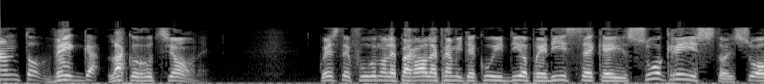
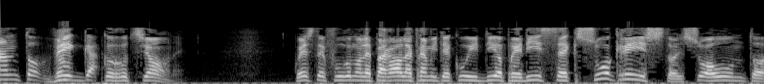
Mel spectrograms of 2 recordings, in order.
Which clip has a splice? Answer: second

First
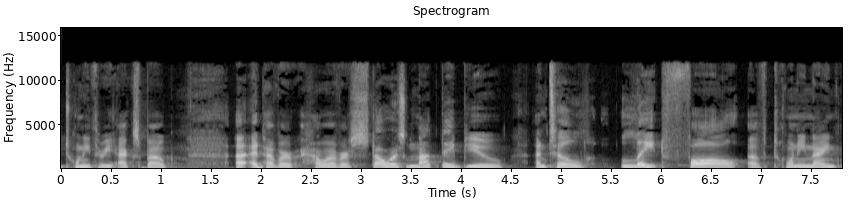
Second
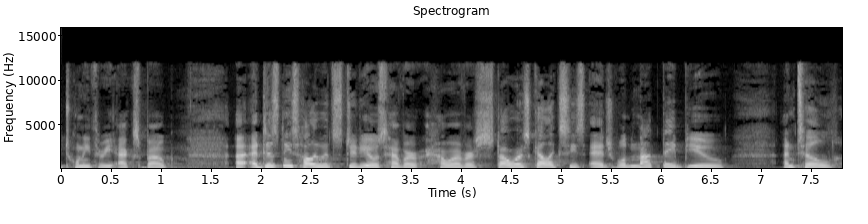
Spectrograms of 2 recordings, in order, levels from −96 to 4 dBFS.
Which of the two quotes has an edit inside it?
first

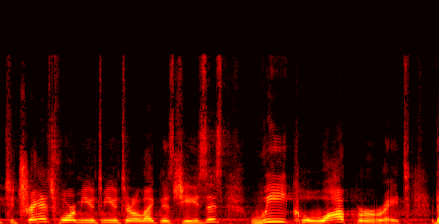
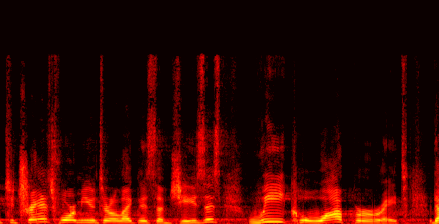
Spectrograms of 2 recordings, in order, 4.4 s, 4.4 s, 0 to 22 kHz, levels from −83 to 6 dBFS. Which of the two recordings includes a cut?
first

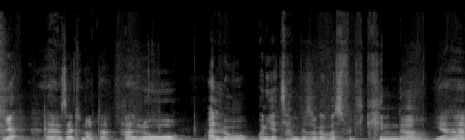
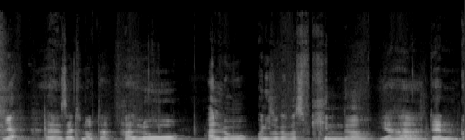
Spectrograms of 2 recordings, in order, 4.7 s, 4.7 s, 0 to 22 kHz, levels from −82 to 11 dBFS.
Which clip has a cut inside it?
second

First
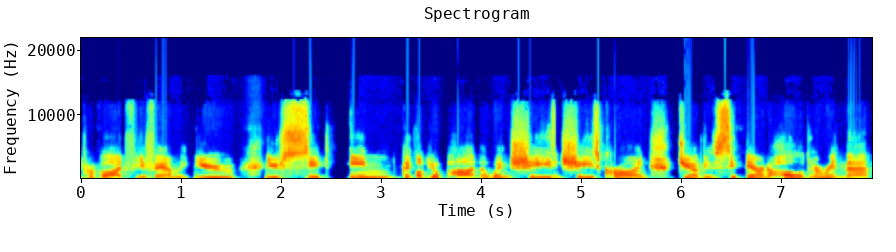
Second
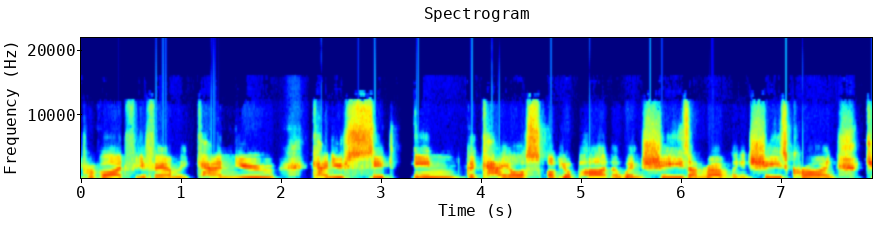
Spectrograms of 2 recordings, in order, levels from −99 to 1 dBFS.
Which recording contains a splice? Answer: first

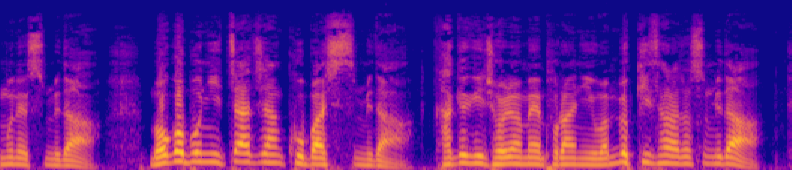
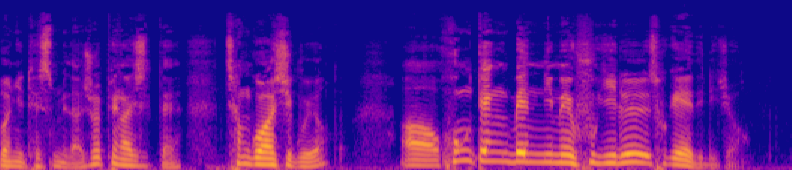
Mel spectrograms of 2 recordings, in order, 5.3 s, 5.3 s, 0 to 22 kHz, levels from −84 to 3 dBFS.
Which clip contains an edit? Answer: first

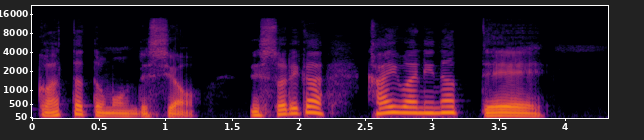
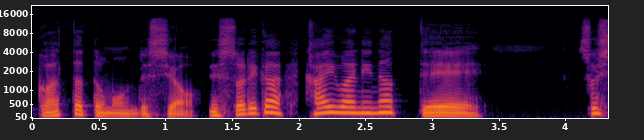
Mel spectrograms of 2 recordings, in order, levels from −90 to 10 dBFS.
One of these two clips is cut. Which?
second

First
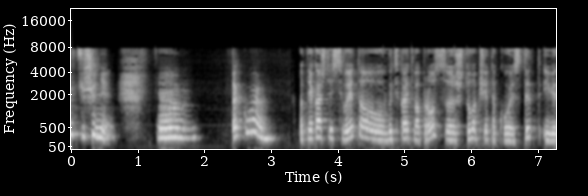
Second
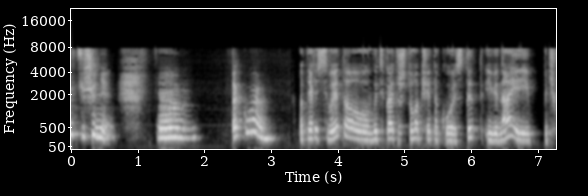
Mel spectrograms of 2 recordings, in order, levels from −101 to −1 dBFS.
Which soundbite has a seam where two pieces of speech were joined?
second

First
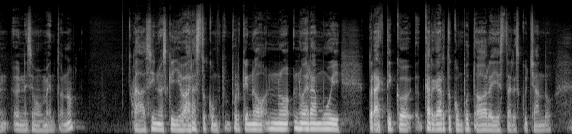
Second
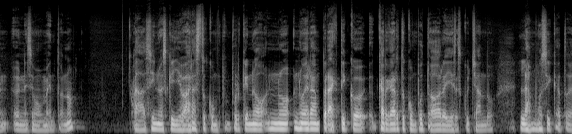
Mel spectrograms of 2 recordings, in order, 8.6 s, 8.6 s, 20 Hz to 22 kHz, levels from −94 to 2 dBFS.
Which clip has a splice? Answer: second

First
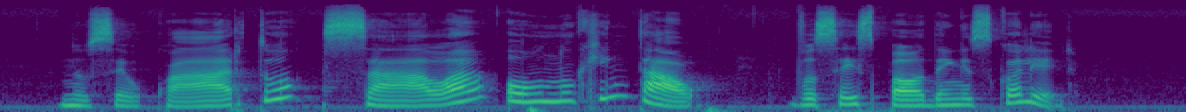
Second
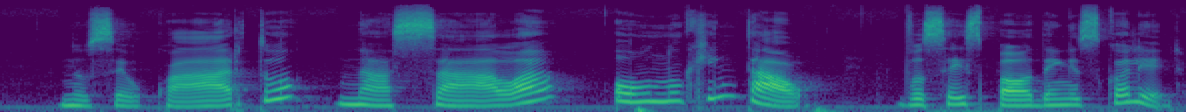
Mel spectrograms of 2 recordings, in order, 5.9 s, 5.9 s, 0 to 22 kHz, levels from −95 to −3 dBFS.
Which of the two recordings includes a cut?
first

